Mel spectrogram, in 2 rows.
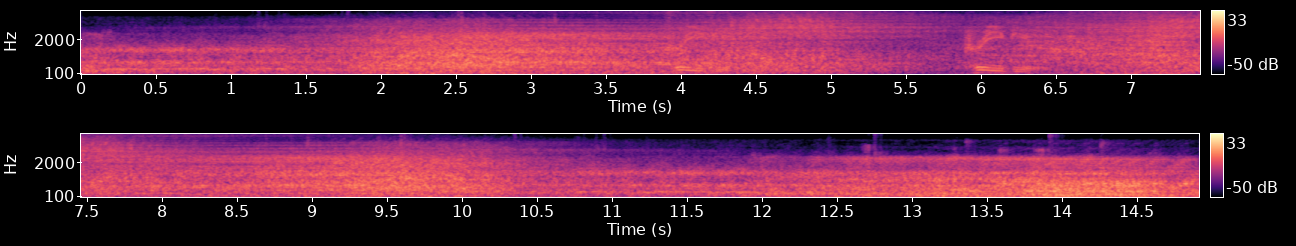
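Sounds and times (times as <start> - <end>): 
space turbulence swooshes: 0.0 - 14.9.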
